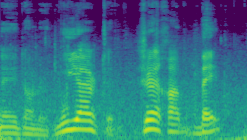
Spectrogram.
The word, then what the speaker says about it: Dwejra: Alors aujourd'hui, on est dans le mouillage de Gérab. La prononciation c'est c'est limite.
